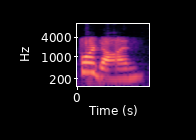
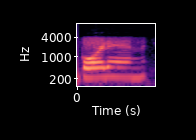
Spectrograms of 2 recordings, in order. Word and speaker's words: Bordan: It's Bordan, but if you were to pronounce it in Hungarian, which is where my parents are from, it would be Bordan, and they pronounce they say the last name first. So, yeah, Bordan, but Bordan is my name, is how I guess I pronounce it here. I go between Borden and Bordan, but Borden people think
